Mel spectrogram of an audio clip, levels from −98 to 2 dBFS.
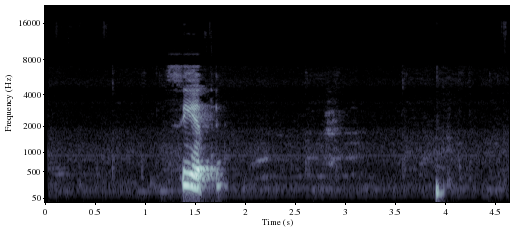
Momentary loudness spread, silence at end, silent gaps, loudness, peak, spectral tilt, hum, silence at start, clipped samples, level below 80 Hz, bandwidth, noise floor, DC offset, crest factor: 23 LU; 0.7 s; none; -23 LUFS; -6 dBFS; -5.5 dB/octave; none; 1.35 s; under 0.1%; -78 dBFS; 7.6 kHz; -69 dBFS; under 0.1%; 24 dB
